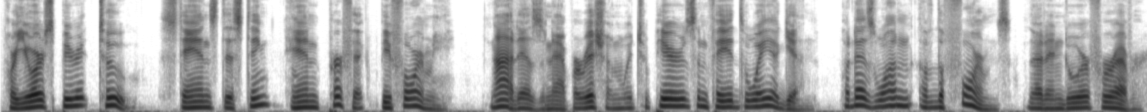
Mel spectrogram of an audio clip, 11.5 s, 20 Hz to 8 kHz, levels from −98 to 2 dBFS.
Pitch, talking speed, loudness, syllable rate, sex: 150 Hz, 150 wpm, -17 LUFS, 4.5 syllables/s, male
